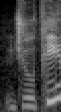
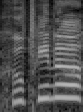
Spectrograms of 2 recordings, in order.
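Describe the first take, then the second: First: The word begins with a hard J sound. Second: The word begins with an H sound.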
